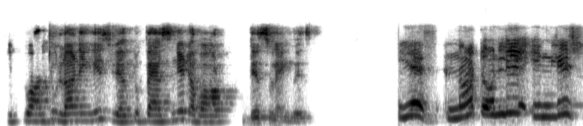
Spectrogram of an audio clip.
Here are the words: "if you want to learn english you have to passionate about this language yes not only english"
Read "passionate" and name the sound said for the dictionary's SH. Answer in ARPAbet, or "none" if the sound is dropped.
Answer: S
